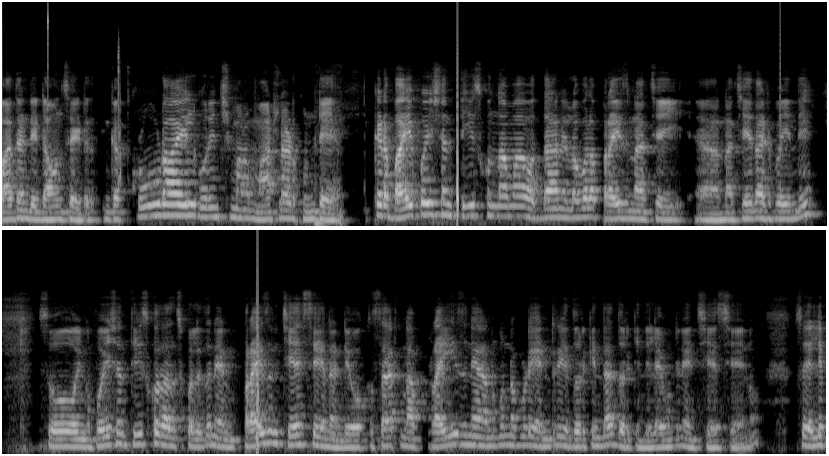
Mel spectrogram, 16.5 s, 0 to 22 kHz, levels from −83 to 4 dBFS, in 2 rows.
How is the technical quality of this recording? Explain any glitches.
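The recording has four sharp, very brief snaps at 0.45, 4.55, 7.78 and 10.8 seconds. Each is an electrical switching spike, most likely a nearby switch, motor or static discharge arcing and inducing a pulse into the audio line. Three hit close to the converter's limit, and the one at 7.78 seconds is quieter, around -10 dBFS. They sit on top of the sound without interrupting it. That sets them apart from dropouts or digital glitches, where the audio itself breaks or goes missing.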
